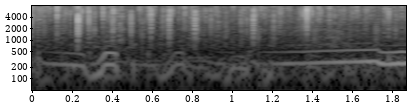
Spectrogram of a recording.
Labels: {"label": "biophony, cascading saw", "recorder": "SoundTrap 600 or HydroMoth"}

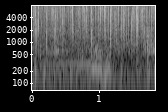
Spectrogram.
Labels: {"label": "biophony, cascading saw", "recorder": "SoundTrap 600 or HydroMoth"}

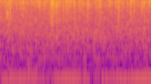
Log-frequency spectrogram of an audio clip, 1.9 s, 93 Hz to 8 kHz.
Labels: {"label": "anthrophony, boat engine", "recorder": "SoundTrap 500"}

